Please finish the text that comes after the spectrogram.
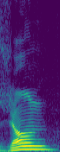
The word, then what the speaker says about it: Zaun: I've heard it said that the name is pronounced Jean. You know, if you actually try to say it the Korean way, but like, I don't know, man. Tasosis calls him Zaun because that's how it looks in English, but he's not English, so...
